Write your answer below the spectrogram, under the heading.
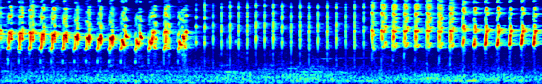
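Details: Lovebird from Palembang, kept as a lure to set other lovebirds singing. Strong, rapid high chirps are followed by a subdued, scratchy chatter, then loud chirping resumes near the end.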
